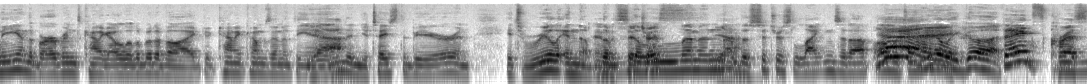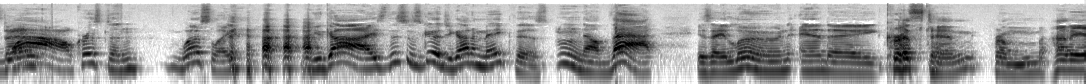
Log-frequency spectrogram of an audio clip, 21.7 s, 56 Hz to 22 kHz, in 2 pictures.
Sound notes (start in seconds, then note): 13.1 laugh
